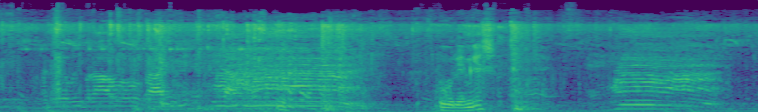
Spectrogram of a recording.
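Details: Cattle at a kerapan sapi bull race in Lapangan Asemanis: several overlapping harmonic moos, one low and wavering, others higher and drawn out, amid crowd chatter and outdoor noise.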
